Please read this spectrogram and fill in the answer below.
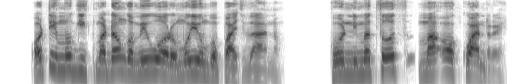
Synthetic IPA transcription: ɔtɪmoɡikmadɔŋɡɔmɪwɔɾomojombopat͡ʃd̪a̰nɔ̰ | konːimat̪ot̪maʔɔkwanɾɛ̰

